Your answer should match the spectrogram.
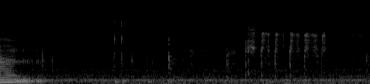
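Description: Faint typing on a computer keyboard, with quick light key clicks coming in small uneven bursts, clustered more densely toward the end, over a low steady background hum.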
